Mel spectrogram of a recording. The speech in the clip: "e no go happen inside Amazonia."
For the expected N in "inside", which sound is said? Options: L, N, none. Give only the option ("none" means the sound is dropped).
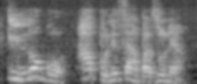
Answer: none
